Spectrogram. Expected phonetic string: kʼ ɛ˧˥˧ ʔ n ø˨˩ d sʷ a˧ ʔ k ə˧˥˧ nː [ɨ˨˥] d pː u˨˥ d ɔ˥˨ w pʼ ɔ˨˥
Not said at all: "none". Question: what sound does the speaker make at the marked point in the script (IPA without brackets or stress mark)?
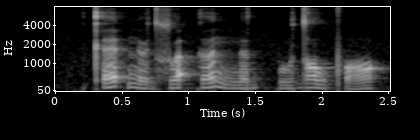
ə˨˥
